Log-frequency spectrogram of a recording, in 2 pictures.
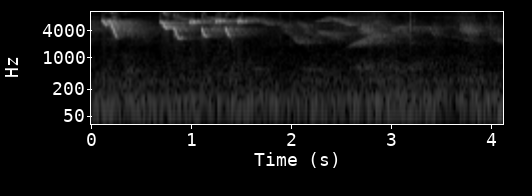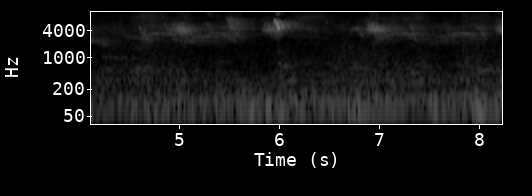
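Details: Saffron finch singing hard, used to stir up other saffron finches: a burst of rapid, high, sharp chirping notes in the first second and a half, then faint scattered high chips over low background rumble.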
